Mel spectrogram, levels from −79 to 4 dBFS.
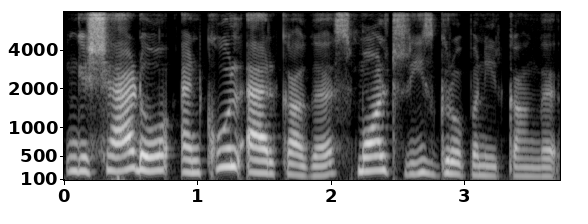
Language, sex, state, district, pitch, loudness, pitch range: Tamil, female, Tamil Nadu, Nilgiris, 210 Hz, -16 LUFS, 180-245 Hz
